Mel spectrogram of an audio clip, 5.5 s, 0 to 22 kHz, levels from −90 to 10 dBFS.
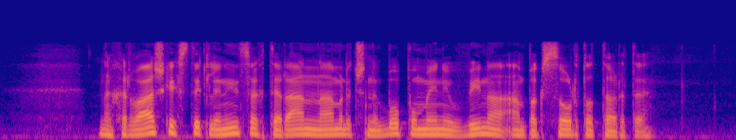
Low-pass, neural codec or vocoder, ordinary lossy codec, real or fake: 7.2 kHz; none; none; real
